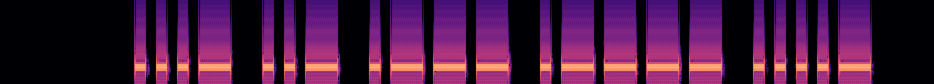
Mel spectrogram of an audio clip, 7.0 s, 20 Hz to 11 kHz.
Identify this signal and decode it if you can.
Morse code, heard as a keyed tone, about 15 wpm, 700 Hz. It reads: VUJ14
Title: Five Challenging Letter-Number Combinations 15wpm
